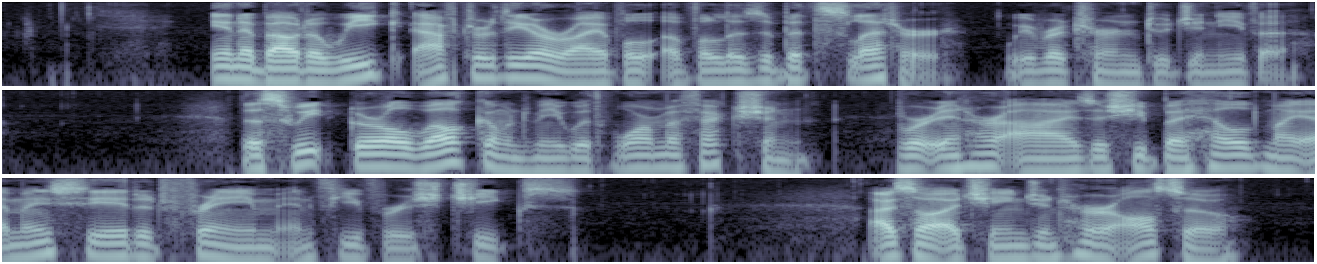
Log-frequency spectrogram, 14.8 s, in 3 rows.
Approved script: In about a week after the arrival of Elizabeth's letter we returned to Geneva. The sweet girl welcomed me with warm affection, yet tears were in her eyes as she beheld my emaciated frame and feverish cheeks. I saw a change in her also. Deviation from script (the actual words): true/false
true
